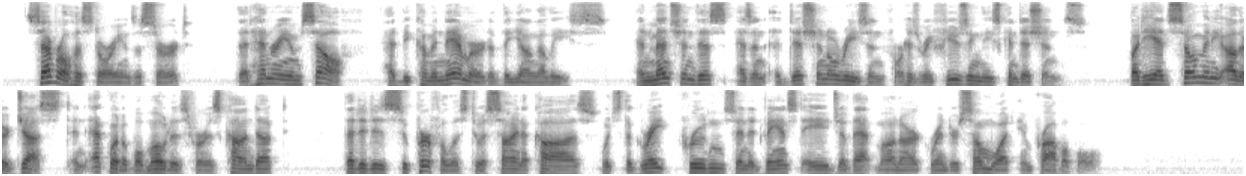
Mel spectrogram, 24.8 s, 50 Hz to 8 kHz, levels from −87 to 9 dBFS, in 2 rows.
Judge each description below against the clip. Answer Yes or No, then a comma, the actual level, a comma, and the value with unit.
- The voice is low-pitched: Yes, low, 125 Hz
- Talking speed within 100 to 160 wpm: Yes, average, 140 wpm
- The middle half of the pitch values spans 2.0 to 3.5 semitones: No, average, 4.5 semitones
